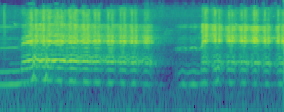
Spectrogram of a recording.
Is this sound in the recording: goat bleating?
yes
